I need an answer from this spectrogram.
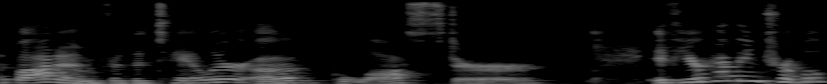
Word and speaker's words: Gloucester: english so you'll notice that it is just gla so go to the o and then pretend you can't see the rest of the word and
